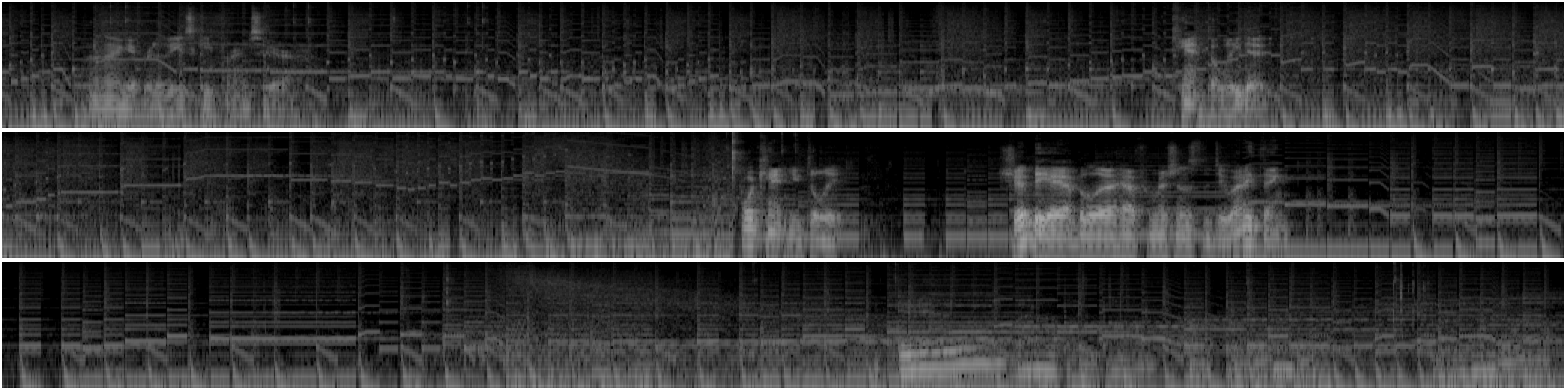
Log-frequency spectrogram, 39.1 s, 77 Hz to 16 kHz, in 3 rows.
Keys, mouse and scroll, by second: 0.9 right click, 2.4 shift+right click, 4.0 right click, 19.0 Delete, 32.3-33.5 drag, 37.6-39.0 shift+drag.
